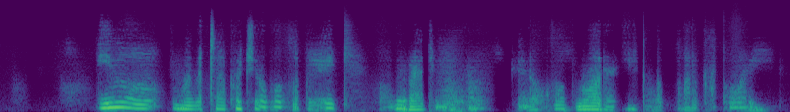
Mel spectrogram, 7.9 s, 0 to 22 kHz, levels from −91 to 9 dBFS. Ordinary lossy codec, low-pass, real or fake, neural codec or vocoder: none; 19.8 kHz; fake; codec, 44.1 kHz, 0.9 kbps, DAC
